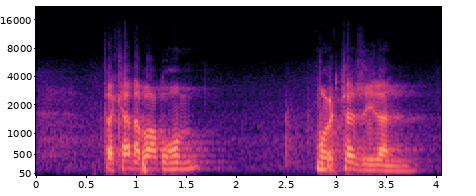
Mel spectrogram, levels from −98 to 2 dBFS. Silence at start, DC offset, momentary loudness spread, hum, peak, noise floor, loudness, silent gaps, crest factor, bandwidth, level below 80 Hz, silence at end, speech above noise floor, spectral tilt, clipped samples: 0.65 s; under 0.1%; 19 LU; none; -4 dBFS; -57 dBFS; -20 LUFS; none; 20 dB; 7.6 kHz; -58 dBFS; 0.25 s; 38 dB; -7.5 dB/octave; under 0.1%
